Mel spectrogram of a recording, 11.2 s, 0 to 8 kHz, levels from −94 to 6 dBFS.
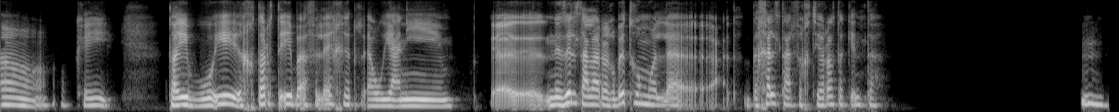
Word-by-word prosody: آه 190 -2 -1
أوكي، 185 -2 -5 0.5
طيب 195 -1 +6
وإيه، 200 +3 +4
اخترت 220 +7 -1
إيه 225 - +4
بقى 215 -1 -1
في - - -8
الآخِر؟ 120 - -2 0.2
أو 170 0 +1
يعني 170 -1 +3 0.5
آآ - - 0
نزلت 240 +6 +3
على 210 -1 +3
رغبتهُم، 230 +5 0
والّا 195 - -2 0.3
آآ - - -16
دخَلت 230 +4 -2
ع 200 - -2
في 190 - -15
اختياراتك 205 +1 -5
أنتَ؟ 200 0 -7 2.1
امم. 215 -3 -1
200 Hz, 125 wpm, -21 LUFS, 175-220 Hz, 2.1 s, طيب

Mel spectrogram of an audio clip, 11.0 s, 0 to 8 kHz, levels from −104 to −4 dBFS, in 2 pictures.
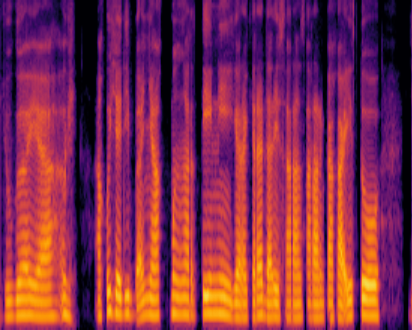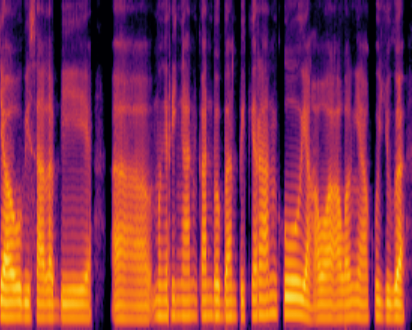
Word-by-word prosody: juga 140 +2 -2
ya. 135 -1 -1
Wih, 135 -4 -5 0.3
aku 140 +5 -3
jadi 160 -1 +1
banyak 145 +1 -1
mengerti 150 0 -1
nih 150 -5 0
gara-gara 130 +3 0
dari 125 -1 0
saran-saran 125 0 -3
Kakak 125 0 0
itu. 140 0 +3 0.4
Jauh 130 -1 +7
bisa 125 -1 0
lebih, 125 0 0 0.3
eee, 115 0 -2
meringankan 140 0 -3
beban 135 -1 0
pikiranku 150 +3 +2
yang 130 -5 +2
awal-awalnya 125 +1 +1
aku 140 +2 -4
juga, 125 -1 +3
135 Hz, 130 wpm, -22 LUFS, 125-145 Hz, 0.4 s, Jauh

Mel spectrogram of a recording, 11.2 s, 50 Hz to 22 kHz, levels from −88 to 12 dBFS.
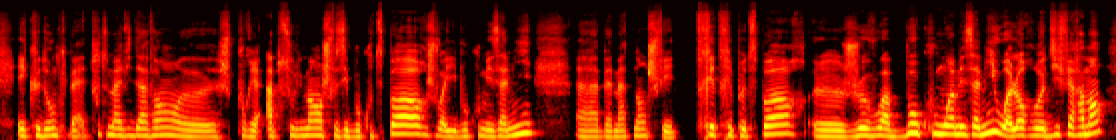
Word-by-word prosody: et 185 -1 -2
que 195 +3 -3
donc, 195 +1 -3
bah, 175 -1 -6
toute 225 +5 -13
ma 205 -2 0
vie 190 0 -7
d'avant, 205 0 -2
heu, 165 -1 -2
je 160 0 -7
pourrais 175 -3 -5
absolument 200 +2 -2
je - - -2
faisais 180 -2 -3
beaucoup 165 +1 -7
de 170 - -12
sport, 240 0 +4
je 205 - -6
voyais 170 -3 -1
beaucoup 175 +3 -8
mes 180 0 -2
amis, 235 +9 +1 0.4
heu, 165 -1 -5
bah, 165 0 -5
maintenant 170 +3 -5
je - - -1
fais 155 -2 -5 0.2
très, 220 - +1
très 210 -1 -6
peu 195 - -3
de 185 - -4
sport, 240 +4 +1
heu, 175 -1 +2
je 165 +4 +1
vois 195 -1 +3
beaucoup 250 +10 +2
moins 240 -1 +6
mes 225 -1 +3
amis, 240 +7 +6
ou - - +6
alors, 200 +2 +3
heu, 195 - +4
différemment. 225 - +1
195 Hz, 230 wpm, -20 LUFS, 175-225 Hz, 0.4 s, moins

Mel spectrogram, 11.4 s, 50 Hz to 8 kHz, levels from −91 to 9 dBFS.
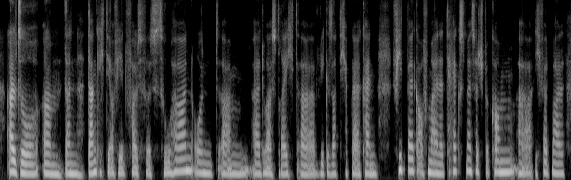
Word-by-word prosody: also, 165 -4 +6
ähm, 155 -4 +3
dann 160 -4 +2
danke 180 +3 +4
ich 170 - -8
dir 85 - 0
auf - - -5
jeden 85 -1 0
Fall 85 -2 -1
fürs - - -5
Zuhören 195 - +2
und, 170 -6 -2
ähm 160 +6 -1
äh, 160 -3 -1
du 170 +3 -3
hast 140 - -2
recht, 155 -2 -4
äh, 150 -1 -1
wie 160 0 -3
gesagt, 155 0 -5
ich - - -9
habe 165 - -8
da - - -1
ja 75 - 0
kein 155 - -1 0.3
Feedback 205 -2 +1
auf - - -4
meine 165 -4 +2
Text-Message 200 +1 -2
bekommen. 185 +2 +2
Äh, 170 - -2
ich 165 +2 -10
werde 170 -4 -2
mal, 160 -2 -1
165 Hz, 180 wpm, -24 LUFS, 155-185 Hz, 0.3 s, also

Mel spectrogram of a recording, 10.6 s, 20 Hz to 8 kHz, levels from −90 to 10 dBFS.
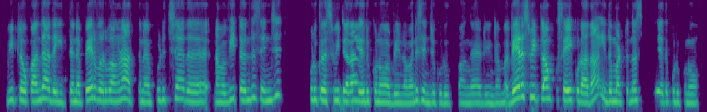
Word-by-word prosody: வீட்ல 250 0 -1
உட்கார்ந்து 230 +4 +2
அத 230 -3 +2
இத்தனை 215 +2 -1
பேர் 270 +3 +5
வருவாங்கன்னா 235 +3 +1
அத்தன 220 -3 -4
புடிச்சு 250 +2 -5
அத 235 -3 -2 0.4
நம்ம 210 -1 -1
வீட்ல 255 -1 -1
இருந்து 255 +5 -1
செஞ்சி 245 +9 0 0.5
கொடுக்குற 250 -1 +3
ஸ்வீட்டா 240 -2 +2
தான் 230 -1 +2
இருக்கணும் 220 -2 -1
அப்படின்ற 195 0 -3
மாரி 235 +5 -1
செஞ்சி 205 -1 -3
கொடுப்பாங்க. 190 0 -7
அப்படின்ற 190 0 -7
மாரி 190 +2 -4
வேற 290 +4 +9
ஸ்வீட்லாம் 280 -3 +2
செய்யக்கூடாதாம். 235 - +3
இது 225 +1 +1
மட்டும் 220 +2 -4
தான் 240 - -2
செஞ்சு 225 -1 -4
அத 215 - -6
கொடுக்கணும். 195 -2 -5
230 Hz, 180 wpm, -23 LUFS, 205-250 Hz, 0.5 s, வேற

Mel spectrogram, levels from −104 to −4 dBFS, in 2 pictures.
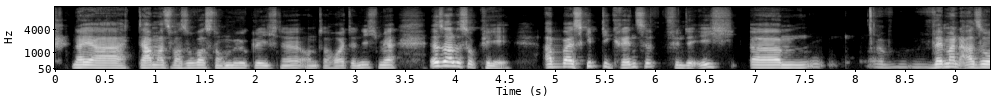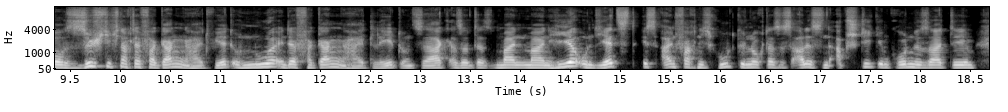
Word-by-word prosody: „Na 150 0 +3
ja, 135 -3 +3
damals 140 0 +1
war 125 - -3
so 130 +1 -3
was 140 -2 0
noch 125 - -4
möglich, 130 -1 -2
ne, 125 +1 -4
und 120 0 -8
heute 120 +2 -5
nicht 145 +1 -5
mehr.“ 140 0 0 0.3
Ist 225 +2 +7
alles 225 -3 +6
okay, - - -3 0.3
aber 170 +3 +1
es 175 - +1
gibt 210 -1 -6
die 190 - -4
Grenze, 175 +8 -2
finde 130 -2 -4
ich, 175 - -4
ähm, 145 +2 +2 0.5
wenn 160 0 -2
man, 185 -2 +2
also, 160 -1 +4
süchtig 195 - +1
nach 185 -3 -1
der 175 - 0
Vergangenheit 150 -8 -1
wird 150 +4 0
und 140 0 -1
nur 175 +4 +4
in 155 - -2
der 165 -1 +3
Vergangenheit 140 -8 -3
lebt 120 +7 -4
und 120 0 -6
sagt: 125 +3 -1
„Also, 140 0 -3
das 125 -1 -6
mein 140 0 +1
mein 140 -1 +2
Hier 175 - +7
und 145 -6 0
Jetzt 195 - +2
ist 365 - -5
einfach 165 0 -3
nicht 150 -3 -5
gut 175 +4 -3
genug. 160 -2 -1
Das 155 -2 -3
ist 145 - -8
alles 155 0 -1
'n 135 - -4
Abstieg 180 +7 -6
im 155 -3 -1
Grunde 160 0 0
seitdem 145 -1 0
145 Hz, 195 wpm, -25 LUFS, 130-165 Hz, 0.5 s, Ist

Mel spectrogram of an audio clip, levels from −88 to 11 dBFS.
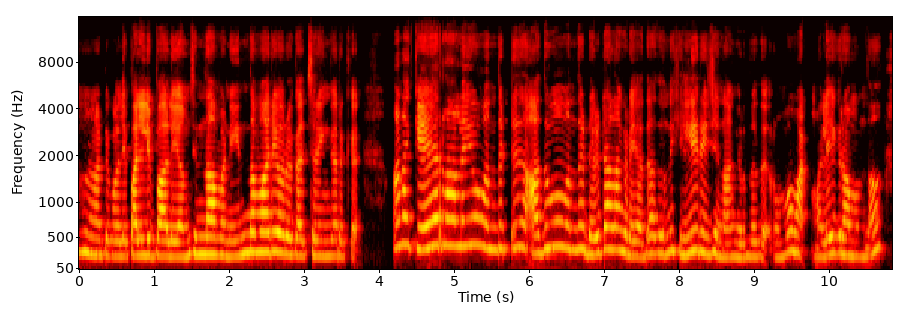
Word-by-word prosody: ம்ஹ்ம் 280 -1 -1
நாட்டுக்கோழி, 230 -2 -4
பள்ளிப்பாளையம், 225 -2 +3
சிந்தாமணி 250 -3 +3
இந்த 270 +2 +2
மாரி 285 0 +5
ஒரு 255 -1 +1
கல்ச்சர் 230 0 -2
இங்க 225 0 -8
இருக்கு. 225 +8 -7 0.5
ஆனா 400 +3 +2 0.2
கேரளாலயும் 375 +3 +3
வந்துட்டு, 330 +1 -4 0.3
அதுவும் 345 +6 -1
வந்து 325 0 -3
டெல்டாலாம் 310 +4 +1
கிடையாது. 225 -3 -3
அது 255 - -7
வந்து 295 +3 -4
ஹில்லி 265 +4 0
ரீஜியன் 260 -4 -2
நாங்க 210 +1 -5
இருந்தது. 220 +4 -7
ரொம்ப 210 +6 -8
ம - - +3 0.2
மலை 235 +4 -1
கிராமம் 225 -3 -3
தான். 325 - -2
255 Hz, 155 wpm, -24 LUFS, 225-320 Hz, 0.5 s, மாரி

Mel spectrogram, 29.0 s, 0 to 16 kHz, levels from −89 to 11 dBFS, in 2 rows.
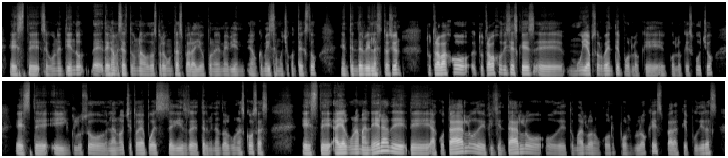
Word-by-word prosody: Este, 105 0 0
según 105 +1 -8
entiendo, 120 +4 0 0.2
eh, - - +1
déjame 115 +1 +2
hacerte 115 +1 0
una 110 -1 -3
o 100 - -4
dos 110 0 -4
preguntas 110 0 -1
para 95 -2 0
yo 100 +1 -4
ponerme 100 -1 -7
bien, 100 0 -6
aunque 105 -1 -9
me 105 - -5
diste 105 +1 -3
mucho 105 -1 -12
contexto, 110 +4 -3 0.4
entender 110 0 +1
bien 115 +1 +5
la 110 - +4
situación. 130 +5 +1 0.5
Tu - - -11
trabajo 135 +4 +6 0.2
tu 120 - -7
trabajo 135 +5 +3
dices 135 -1 +1
que 125 -1 +5
es, 125 -1 +1
eh, 100 -2 -2
muy 115 +3 -2
absorbente, 115 0 +1
por 110 -5 -9
lo 90 -1 -10
que 90 +2 -8
por 100 - -12
lo 90 0 -13
que 90 - -12
escucho, 130 +5 -7 0.5
este, 100 -1 0
incluso 100 -1 -5
en 95 - -12
la 95 0 -4
noche, 105 -1 -7
todavía 105 -1 +1
puedes 105 0 -1
seguir, 100 -1 -3
eh, 95 -3 0
terminando 95 +2 -7
algunas 100 +1 -7
cosas. 135 -1 -2 0.6
Este, 105 +1 +3
¿hay 115 +1 +8
alguna 125 +1 +4
manera 125 +11 +4
de 140 -7 +3
de 105 -2 -1
acotarlo, 130 - +4
de 115 -5 -1
eficientarlo 110 +7 0
o 115 -4 -7
o 105 -1 -12
de 95 -1 -8
tomarlo 105 +4 -8
a - - -7
lo 100 - -14
mejor 105 +4 -13
por 95 -2 -11
bloques 100 -4 -6
para 95 -2 -2
que 90 -1 -10
pudieras 100 +3 -6
105 Hz, 150 wpm, -25 LUFS, 100-120 Hz, 0.6 s, hay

